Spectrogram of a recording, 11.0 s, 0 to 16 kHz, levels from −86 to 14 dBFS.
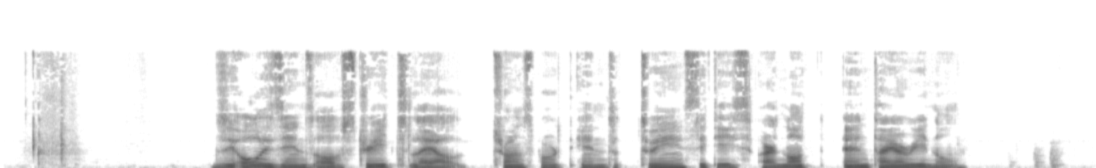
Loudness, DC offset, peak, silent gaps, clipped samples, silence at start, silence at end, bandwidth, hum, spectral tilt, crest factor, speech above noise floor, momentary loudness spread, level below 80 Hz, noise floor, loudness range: -25 LUFS; under 0.1%; -6 dBFS; none; under 0.1%; 0.4 s; 0.4 s; 11.5 kHz; none; -6 dB/octave; 20 dB; 47 dB; 17 LU; -60 dBFS; -71 dBFS; 3 LU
